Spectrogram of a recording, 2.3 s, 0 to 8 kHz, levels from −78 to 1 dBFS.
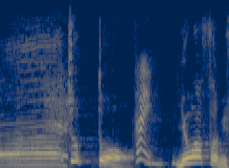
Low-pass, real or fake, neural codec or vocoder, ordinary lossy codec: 7.2 kHz; real; none; Opus, 24 kbps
